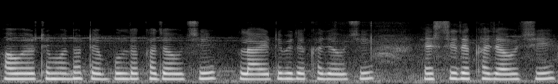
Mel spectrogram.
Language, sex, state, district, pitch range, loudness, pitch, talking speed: Odia, female, Odisha, Malkangiri, 250-265 Hz, -15 LUFS, 255 Hz, 105 wpm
